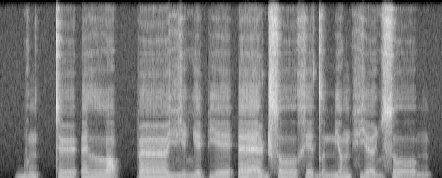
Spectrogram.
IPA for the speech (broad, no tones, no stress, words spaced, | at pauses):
boŋtːøːʔɛlːɔ pːœː vʲœʎepʲeːʔɛːɖ soːxed̪omʲɔŋ fʲœːʎsoːŋ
